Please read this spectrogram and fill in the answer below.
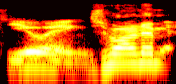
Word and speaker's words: Ewing: down with director ewing ewing correct yes ewing wanted to make sure it wasn't some like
